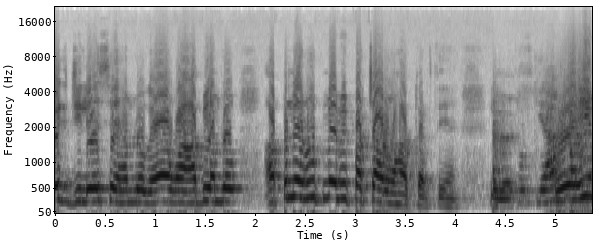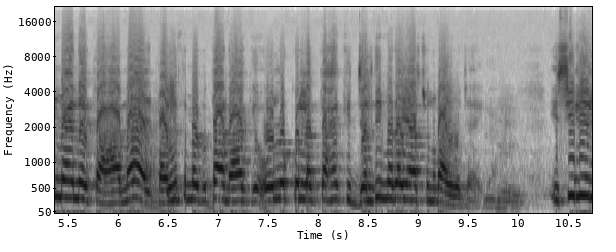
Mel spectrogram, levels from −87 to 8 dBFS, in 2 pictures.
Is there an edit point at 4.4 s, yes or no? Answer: yes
